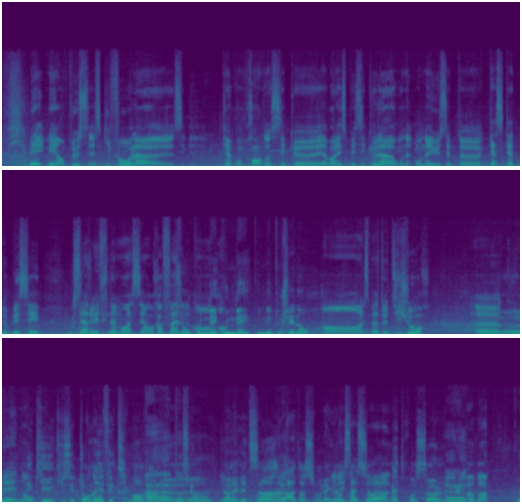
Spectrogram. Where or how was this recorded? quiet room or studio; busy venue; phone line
busy venue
